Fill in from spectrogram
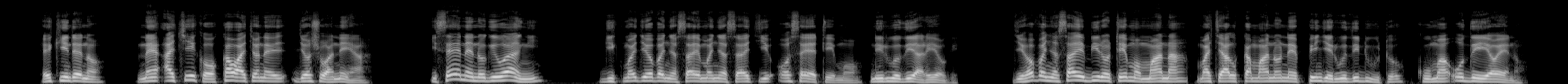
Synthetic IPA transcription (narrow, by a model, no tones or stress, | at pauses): ekindenɔ | nɛʔat͡ʃɪkɔkawat͡ʃɔnɛd͡ʒɔʃʊwanɪja̰ | isɛɛnɛnɔɡɪwaŋi | ɡikmad͡ʒɛhɔvaɲasajemaɲasat͡ʃiʔɔsɛɛtɪmɔ̰nɪɾwod̪iaɾɪɔ̰ɡɪ̰ | d͡ʒɛhɔvaɲasajebiɾotɪmɔmanamat͡ʃalkamanɔnɛpɪɲd͡ʒeɾwod̪idutokumaʔod̪ɪjɔɛnɔ̰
